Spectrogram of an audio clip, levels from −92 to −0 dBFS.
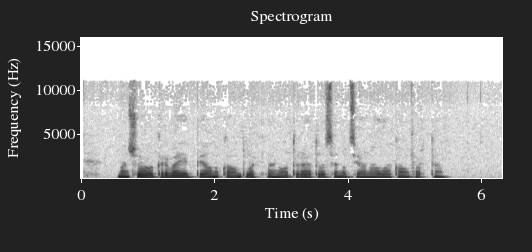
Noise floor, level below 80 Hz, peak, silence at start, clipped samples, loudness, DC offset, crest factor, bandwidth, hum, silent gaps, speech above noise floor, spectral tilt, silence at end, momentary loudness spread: -59 dBFS; -56 dBFS; -6 dBFS; 0.55 s; under 0.1%; -22 LUFS; under 0.1%; 16 dB; 11.5 kHz; none; none; 38 dB; -7 dB/octave; 0.8 s; 9 LU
